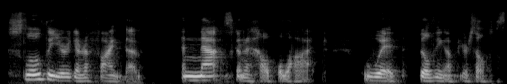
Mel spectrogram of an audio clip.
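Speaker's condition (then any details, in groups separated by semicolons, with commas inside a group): Cleft lip and palate; adult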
